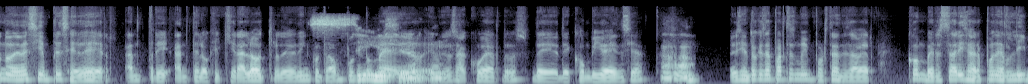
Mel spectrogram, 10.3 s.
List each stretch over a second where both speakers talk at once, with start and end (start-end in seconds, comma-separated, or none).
3.0-4.4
